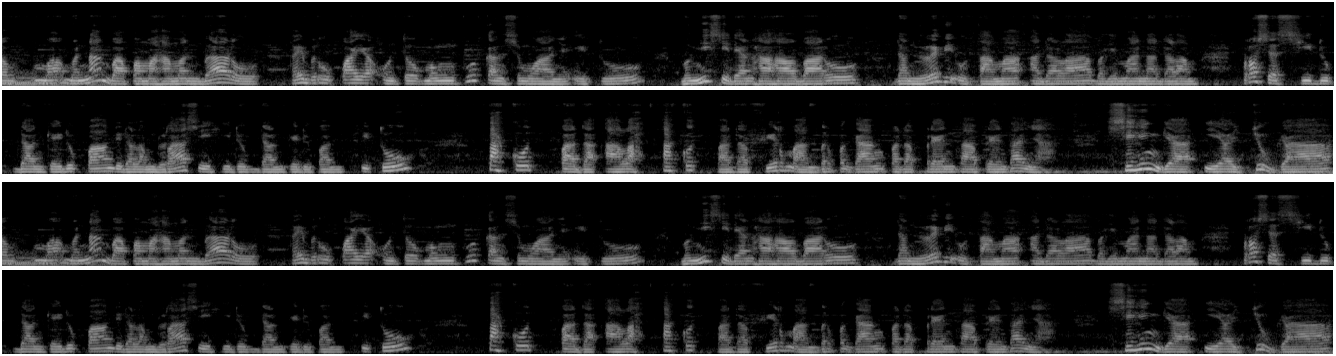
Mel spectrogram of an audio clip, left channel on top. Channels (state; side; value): quieter; right; 4.9 dB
